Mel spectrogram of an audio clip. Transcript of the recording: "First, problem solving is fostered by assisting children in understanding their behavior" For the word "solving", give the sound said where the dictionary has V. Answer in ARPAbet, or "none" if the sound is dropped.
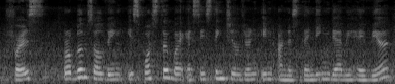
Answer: V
